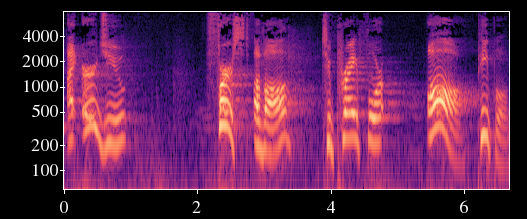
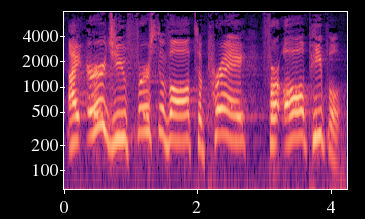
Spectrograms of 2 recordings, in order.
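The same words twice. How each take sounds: First: "first" and "all" drawn out slow and loud; stress on FIRST and ALL. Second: Said in the usual way. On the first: Shown as a demonstration. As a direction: lean hard on "first of all" and "all people". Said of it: "What does Paul say to Timothy?". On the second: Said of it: "what does the word say".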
